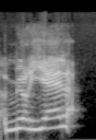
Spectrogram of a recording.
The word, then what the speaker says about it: Muriel: Muriel, there is a more accentuation on the L.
